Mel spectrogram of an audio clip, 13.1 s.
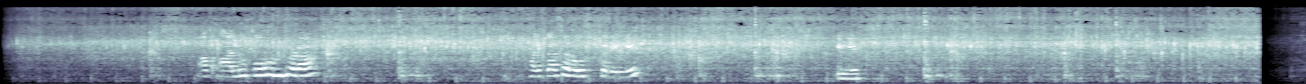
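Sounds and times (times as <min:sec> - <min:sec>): potatoes sizzling in hot oil: 0:00.0 - 0:13.0
metal spoon stirring: 0:03.2 - 0:13.0.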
